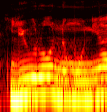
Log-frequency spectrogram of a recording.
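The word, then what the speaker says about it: pleuropneumonia: पी से ल्यूरो मतलब ये साइलेंट होता है, PL से शुरू होता है, ल्यूरोनमूनिया लाइक ऑर्गेनिज्म।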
